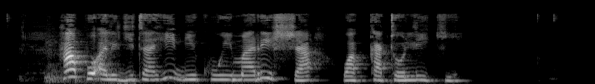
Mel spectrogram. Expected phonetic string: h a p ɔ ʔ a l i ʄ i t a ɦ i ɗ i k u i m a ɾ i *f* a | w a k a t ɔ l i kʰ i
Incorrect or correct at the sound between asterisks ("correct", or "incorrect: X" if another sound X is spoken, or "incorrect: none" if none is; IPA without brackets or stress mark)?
incorrect: ʃ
